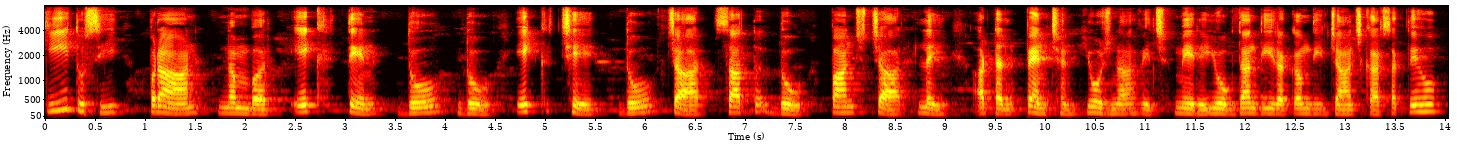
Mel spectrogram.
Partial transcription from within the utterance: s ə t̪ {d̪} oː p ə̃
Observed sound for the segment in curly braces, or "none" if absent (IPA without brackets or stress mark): d̪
